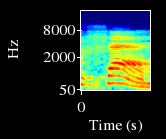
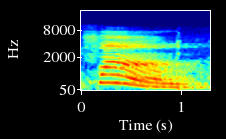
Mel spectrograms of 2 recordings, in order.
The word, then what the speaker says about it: farm: हमको आर को नहीं पढ़ना है, उसकी जगह पर जो वॉवेल है उसको हम खींच के पढ़ेंगे।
